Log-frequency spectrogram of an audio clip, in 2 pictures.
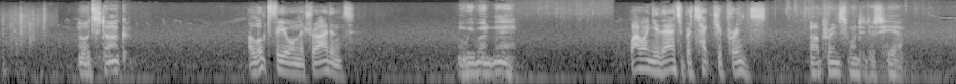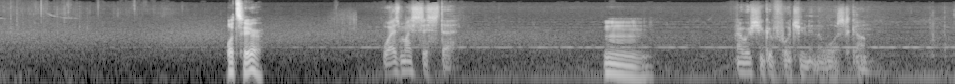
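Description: A young man speaks into a close microphone in short bursts.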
